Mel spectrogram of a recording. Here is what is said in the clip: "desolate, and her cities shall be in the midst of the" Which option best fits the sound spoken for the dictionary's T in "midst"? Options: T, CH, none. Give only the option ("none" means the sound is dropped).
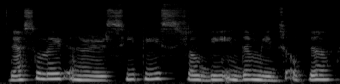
none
